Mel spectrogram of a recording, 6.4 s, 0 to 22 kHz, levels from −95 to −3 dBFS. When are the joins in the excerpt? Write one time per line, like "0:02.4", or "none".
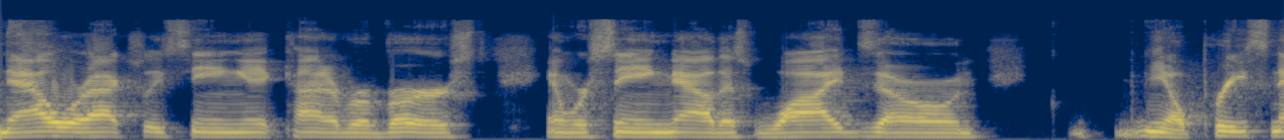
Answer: none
